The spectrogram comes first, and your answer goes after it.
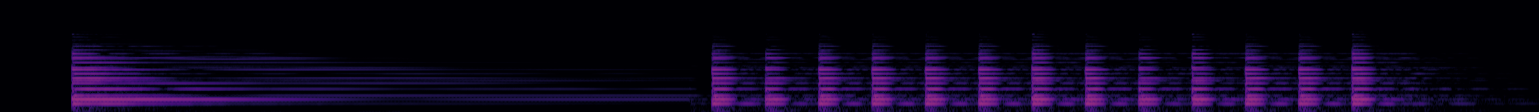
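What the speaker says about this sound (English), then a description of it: "This is just simple hold-in notes or just repeating the same notes again and again." Minimalist drone on a synth: one long held tone that slowly fades, then the same note struck again and again in an even, steady pulse of about a dozen repeats, alone with no voice.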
